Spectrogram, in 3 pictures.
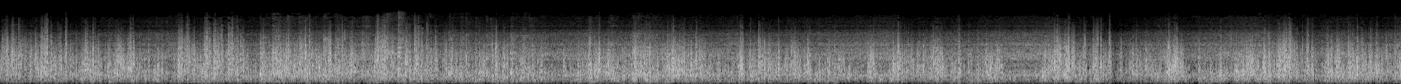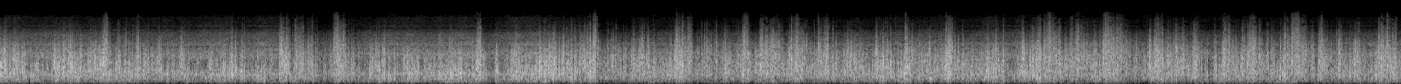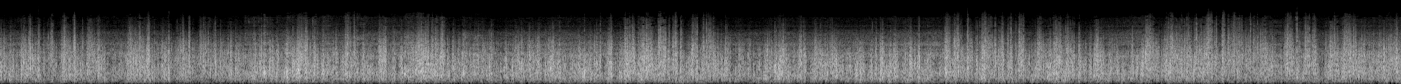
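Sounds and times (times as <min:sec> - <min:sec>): train wheels rushing on rails: 0:00.0 - 0:42.0
sharp clicks and knocks: 0:01.8 - 0:06.8.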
